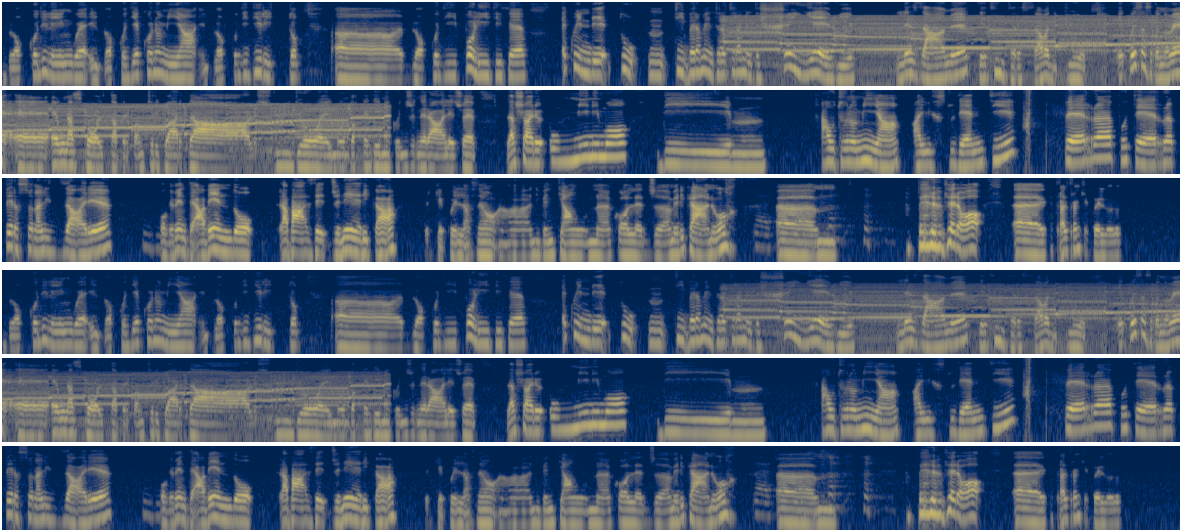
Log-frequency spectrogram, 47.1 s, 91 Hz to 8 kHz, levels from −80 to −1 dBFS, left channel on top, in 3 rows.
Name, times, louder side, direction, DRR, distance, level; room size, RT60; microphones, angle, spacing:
voice 1, 0.0-4.0 4.4-7.0 7.5-11.4 11.9-22.0 22.4-24.1 24.4-25.9 26.6-29.2 29.9-32.9 33.5-34.8 35.1-36.7 37.2-41.2 41.7-42.5 43.5-44.5 44.9-46.4, left 5 dB, 70° left, 0.9 m, -25 dB
sound 1, 9.6-20.9, left 5 dB, 90° left, 1.6 m, -28 dB
sound 2, 24.5-26.3 28.6-31.9, left 2 dB, 5° left, 2.9 m, -47 dB
voice 2, 33.3-33.7 41.4-43.3, right 2 dB, 35° right, 4.1 m, -47 dB
head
